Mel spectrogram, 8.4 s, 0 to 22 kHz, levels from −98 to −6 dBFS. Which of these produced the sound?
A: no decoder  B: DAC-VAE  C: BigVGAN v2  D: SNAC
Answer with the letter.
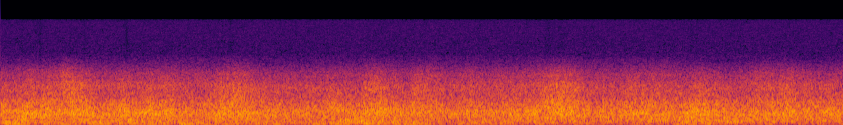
A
